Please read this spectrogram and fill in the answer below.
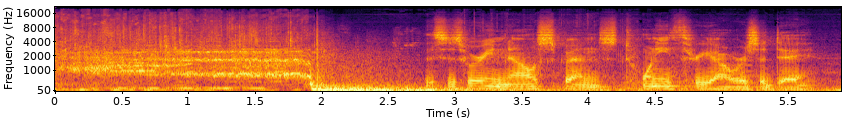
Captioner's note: none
